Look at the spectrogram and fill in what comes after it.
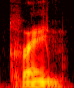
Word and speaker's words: Creme: On Tuesday, Cadbury, UK, erroneously told his Twitter followers in a now-deleted tweet that the cream in the candy's name is actually pronounced crème. – Crème. – So instead of cream, like C-R-E-M-E, it's actually C-R-E-M.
